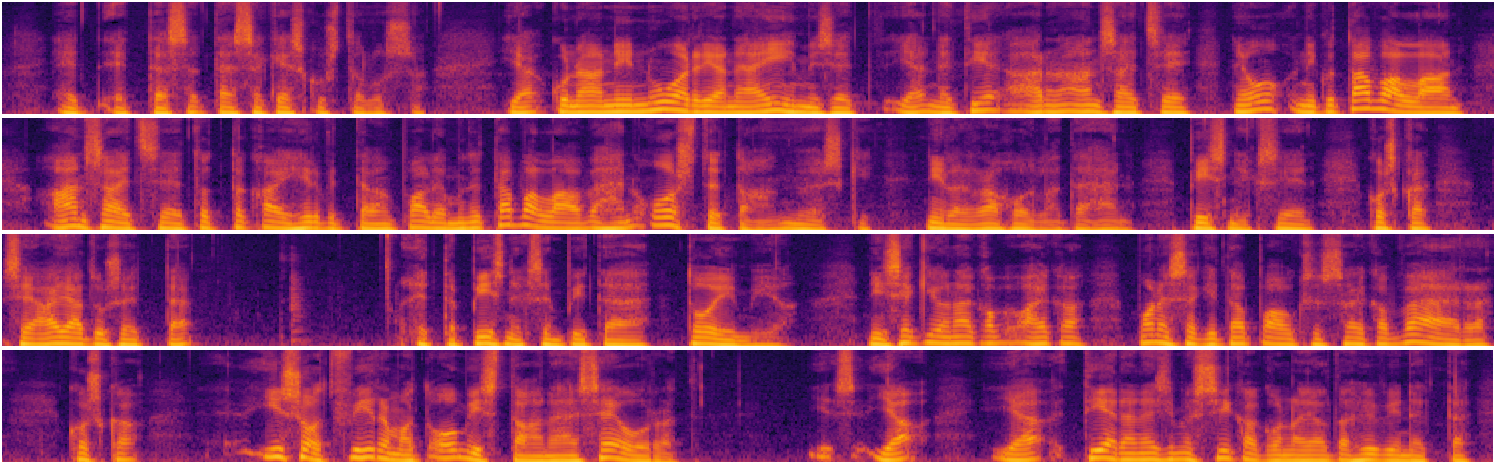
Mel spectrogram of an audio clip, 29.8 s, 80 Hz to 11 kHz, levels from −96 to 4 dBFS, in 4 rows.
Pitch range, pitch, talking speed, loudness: 105-140 Hz, 120 Hz, 135 wpm, -19 LUFS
